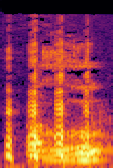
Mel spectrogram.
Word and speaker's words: Rouen: Ähm, der der Mini-Abschnitt, den ich am schönsten fand, war, wie, wie spricht man diese Stadt aus? R-O-U-E. – Paris. – Nein. Rouen.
